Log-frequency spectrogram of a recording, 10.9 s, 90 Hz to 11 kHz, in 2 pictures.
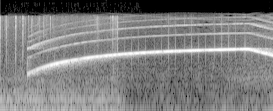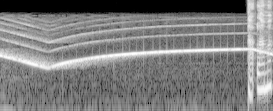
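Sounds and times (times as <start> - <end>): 
fire engine siren as the truck arrives at a house fire: 0.6 - 10.9.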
